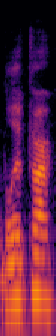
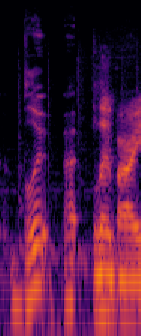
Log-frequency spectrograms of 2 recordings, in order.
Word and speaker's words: Bloober: Because I'd like to make a public apology to Team Blooper, because I think that's how you say it, yeah. Isn't it Bloober? Bloober, yeah. Yeah. I keep wanting to say Blooper, but...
